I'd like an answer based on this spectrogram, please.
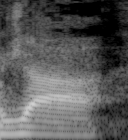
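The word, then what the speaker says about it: יה: forma simplificada de YH, la cual traducida al español se pronunciaría como Ya, la cual desde el libro de Éxodo hasta Isaías se encuentra 50 veces.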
